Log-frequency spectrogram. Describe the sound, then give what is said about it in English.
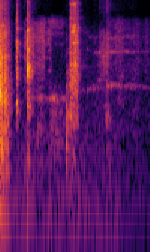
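A spoon spun on a table gives a few sharp metallic clinks, then a faint whirring rattle with a thin ringing tone that fades away. “Oh, no, I've got a spoon I can spin.”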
